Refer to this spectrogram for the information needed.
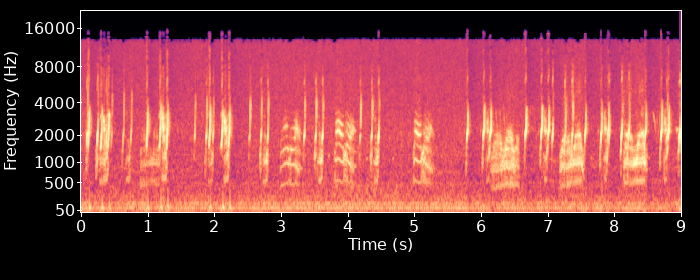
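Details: Female common quail giving harsh, raspy squawks and gargled rattling notes in uneven bursts, roughly one a second, over a low steady hum.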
